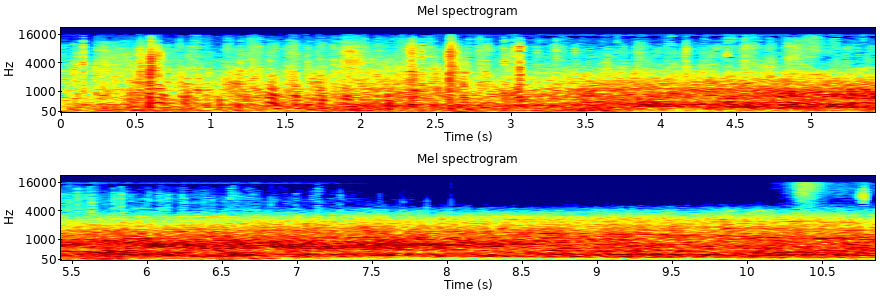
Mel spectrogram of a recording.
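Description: Military Mirage jets pass over a film set in a nature reserve next to a military zone. The broad, rushing roar swells after a few seconds and then holds loud and steady to the end.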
